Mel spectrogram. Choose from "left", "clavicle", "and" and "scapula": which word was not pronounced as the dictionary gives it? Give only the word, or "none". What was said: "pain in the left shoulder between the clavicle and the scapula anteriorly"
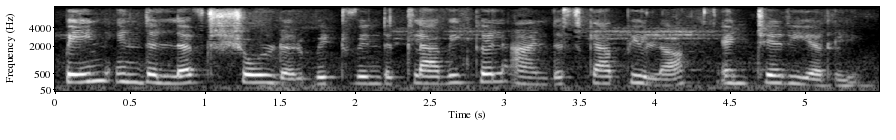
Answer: none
